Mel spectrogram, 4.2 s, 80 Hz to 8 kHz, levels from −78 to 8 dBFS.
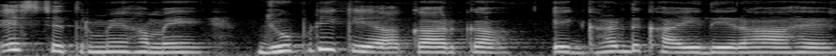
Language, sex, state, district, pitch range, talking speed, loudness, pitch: Hindi, female, Jharkhand, Jamtara, 220-255 Hz, 200 wpm, -16 LUFS, 230 Hz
